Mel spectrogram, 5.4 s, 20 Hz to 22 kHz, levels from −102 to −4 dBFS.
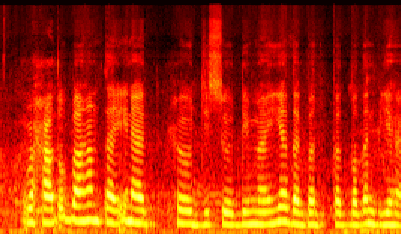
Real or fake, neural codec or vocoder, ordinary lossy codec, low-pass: fake; vocoder, 44.1 kHz, 128 mel bands, Pupu-Vocoder; Opus, 32 kbps; 19.8 kHz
